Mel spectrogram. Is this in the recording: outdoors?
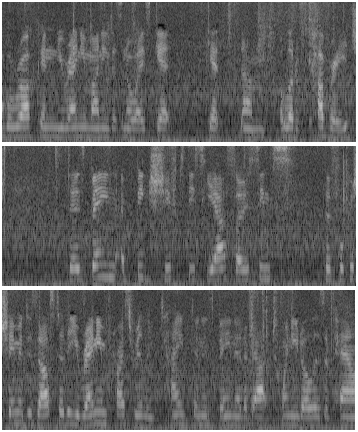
yes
